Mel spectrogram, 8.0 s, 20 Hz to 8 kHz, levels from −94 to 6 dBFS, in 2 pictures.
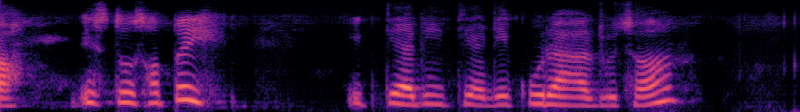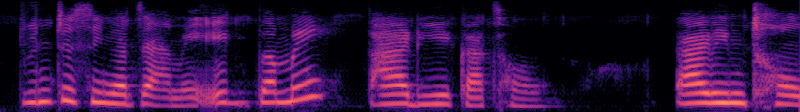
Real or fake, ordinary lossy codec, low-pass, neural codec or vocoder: fake; none; none; codec, 16 kHz, 2 kbps, X-Codec, HuBERT features, trained on LibriSpeech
